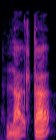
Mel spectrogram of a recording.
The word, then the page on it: la7ta7: Apatani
